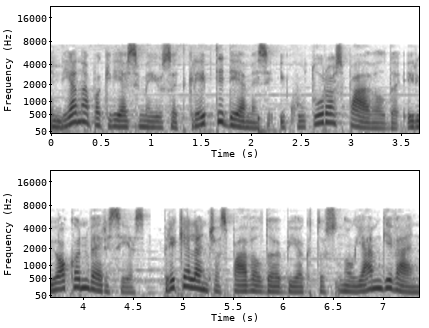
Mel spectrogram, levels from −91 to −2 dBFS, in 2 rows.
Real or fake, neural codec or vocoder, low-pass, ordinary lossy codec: real; none; 7.2 kHz; MP3, 64 kbps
